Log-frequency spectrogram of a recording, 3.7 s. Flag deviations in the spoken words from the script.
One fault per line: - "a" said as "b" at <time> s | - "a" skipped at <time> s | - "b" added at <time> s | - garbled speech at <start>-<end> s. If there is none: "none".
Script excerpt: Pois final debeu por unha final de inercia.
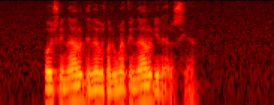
none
